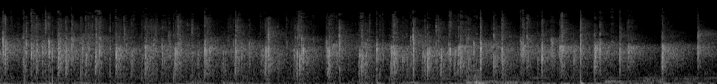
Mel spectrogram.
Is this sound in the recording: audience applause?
yes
